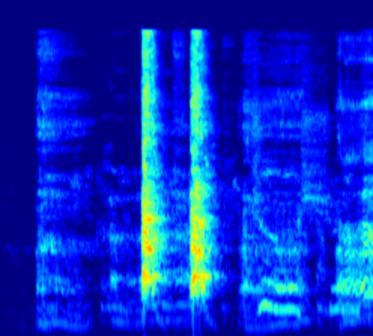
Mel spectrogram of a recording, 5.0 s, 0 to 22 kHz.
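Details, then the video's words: Adopted rescue dog, a female born 2012, grumbling in frustration after failing to make her bed and telling off her laughing owner; low groaning moans with two sharper, louder yelps mid-clip, then wavering whines. "Adopted dog gets frustrated, tells me off for laughing at her bed making fail."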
